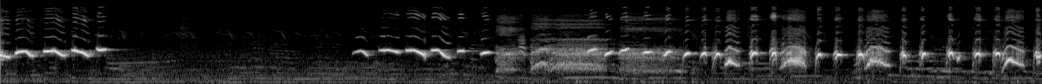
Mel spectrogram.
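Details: White-rumped shama, Medan variety, singing alone: loud looping whistled phrases, a pause, then a long rapid stream of varied whistles and harsh chattering notes.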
